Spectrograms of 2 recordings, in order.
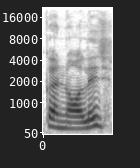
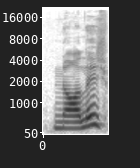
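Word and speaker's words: knowledge: ई डी जी ईई इसकी pronunciation थोड़ी सी confusing है क्योंकि इसका जो फर्स्ट लेटर है के वो साइलेंट लेटर है इसलिए हम इसको क नॉलेज नहीं नॉलेज बोलते हैं और डी भी हमारा साइलेंट होता है मतलब वह बोलने में नहीं आता है तो नॉलेज का मतलब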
